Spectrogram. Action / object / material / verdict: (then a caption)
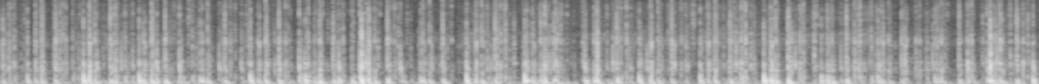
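tap / small cardboard perfume box / cardboard / none. A small, hollow pink cardboard perfume box with a black ribbon is held close and tapped rapidly with fingertips and nails. The result is a dense run of quick, dull, low-heavy taps that die away almost instantly, with faint crisp clicks on top.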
